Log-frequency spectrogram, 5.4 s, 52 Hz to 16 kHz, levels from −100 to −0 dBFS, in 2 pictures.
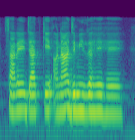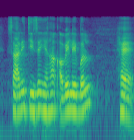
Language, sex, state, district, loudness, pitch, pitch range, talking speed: Hindi, male, Jharkhand, Jamtara, -18 LUFS, 170 Hz, 170-180 Hz, 135 wpm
